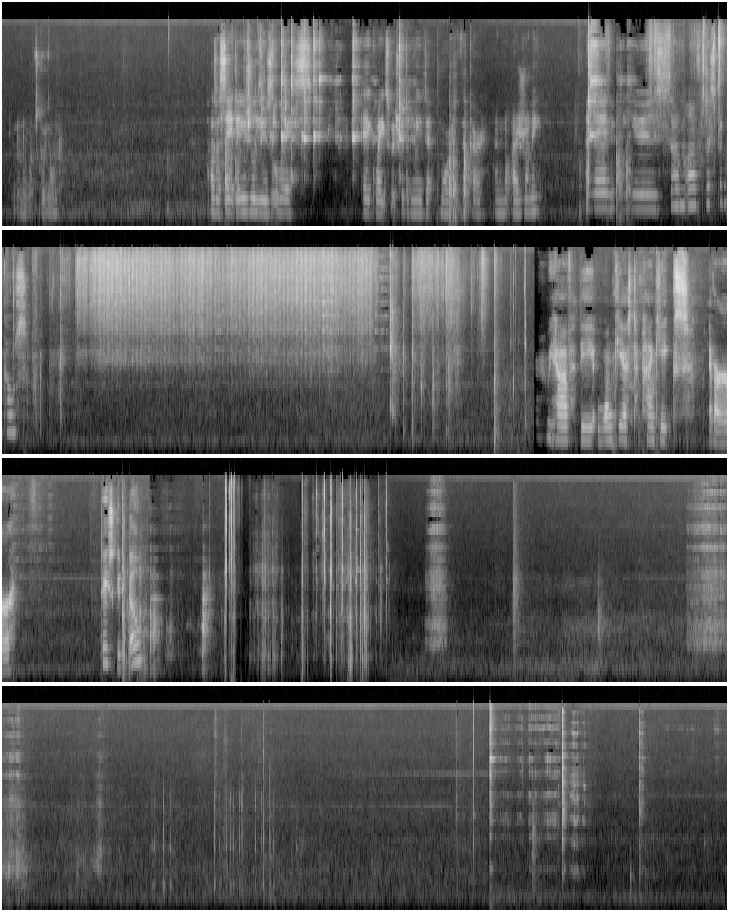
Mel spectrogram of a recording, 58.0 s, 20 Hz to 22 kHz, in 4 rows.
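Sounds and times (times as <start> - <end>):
sprinkles rattling in plastic shaker: 15.7 - 24.2.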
